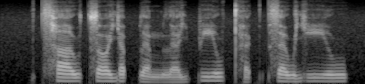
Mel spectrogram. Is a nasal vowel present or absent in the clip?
absent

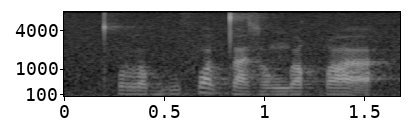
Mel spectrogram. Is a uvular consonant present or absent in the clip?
present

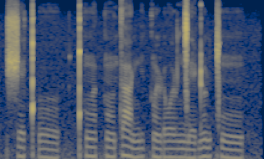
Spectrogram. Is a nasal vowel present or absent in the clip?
present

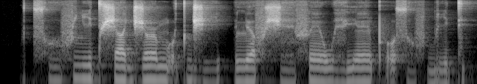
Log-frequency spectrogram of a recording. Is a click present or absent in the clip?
absent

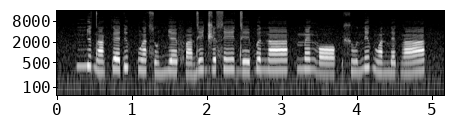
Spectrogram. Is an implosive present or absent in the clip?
present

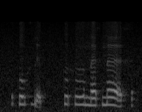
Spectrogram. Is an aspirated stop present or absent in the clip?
absent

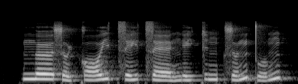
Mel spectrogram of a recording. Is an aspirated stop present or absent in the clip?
absent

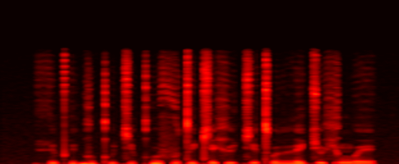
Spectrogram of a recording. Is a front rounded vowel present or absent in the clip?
absent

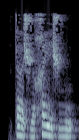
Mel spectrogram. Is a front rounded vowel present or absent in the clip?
present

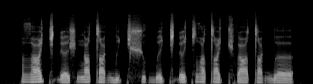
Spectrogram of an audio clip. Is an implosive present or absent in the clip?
present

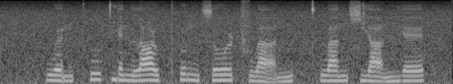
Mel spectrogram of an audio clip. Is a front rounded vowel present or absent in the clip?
absent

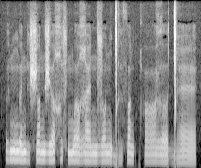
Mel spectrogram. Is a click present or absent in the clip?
present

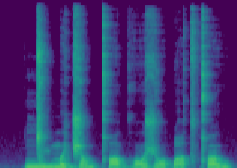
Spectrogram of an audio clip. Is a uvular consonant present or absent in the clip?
present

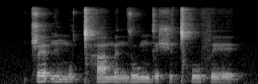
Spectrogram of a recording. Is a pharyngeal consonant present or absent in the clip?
absent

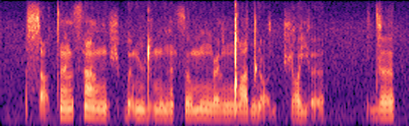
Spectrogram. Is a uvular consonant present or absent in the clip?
absent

